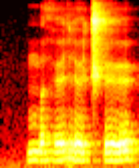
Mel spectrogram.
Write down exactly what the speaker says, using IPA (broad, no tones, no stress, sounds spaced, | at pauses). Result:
m ə ɦ ø r ø t͡ʃʼ ø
